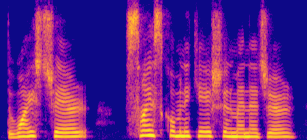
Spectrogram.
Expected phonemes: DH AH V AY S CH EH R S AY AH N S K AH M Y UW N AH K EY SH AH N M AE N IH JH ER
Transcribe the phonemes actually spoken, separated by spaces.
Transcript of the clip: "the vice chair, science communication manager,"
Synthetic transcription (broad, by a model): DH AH W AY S CH EH R S AY AH N S K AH M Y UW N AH K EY SH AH N M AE N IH JH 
